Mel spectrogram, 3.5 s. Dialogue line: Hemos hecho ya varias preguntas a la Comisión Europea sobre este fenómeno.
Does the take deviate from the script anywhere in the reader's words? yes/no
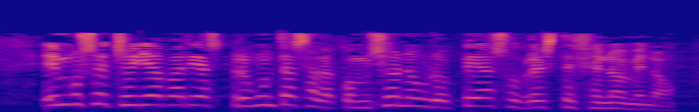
no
